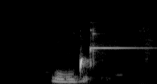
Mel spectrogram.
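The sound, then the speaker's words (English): A phone notification goes off as a single short alert: a brief low tone jumps to a bright ding, then a thin, high ping rings on for under a second. “I got notifications going off.”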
